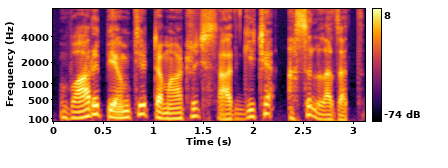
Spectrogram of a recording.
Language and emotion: Kashmiri, happy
